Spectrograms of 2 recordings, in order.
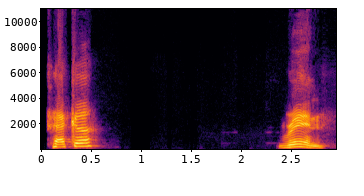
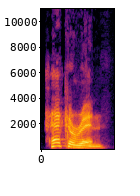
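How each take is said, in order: First: A short pause splits the two names. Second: The name is run together as one word. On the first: "Fill a little pause in between" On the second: "No, it's two names"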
